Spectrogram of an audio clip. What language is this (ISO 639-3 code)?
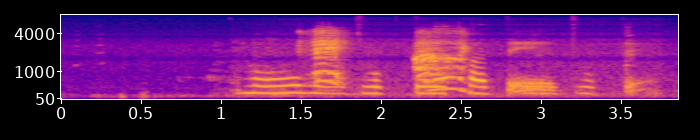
mar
